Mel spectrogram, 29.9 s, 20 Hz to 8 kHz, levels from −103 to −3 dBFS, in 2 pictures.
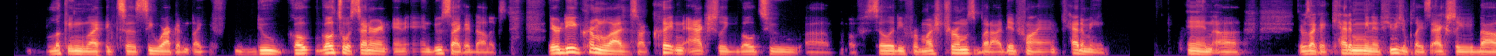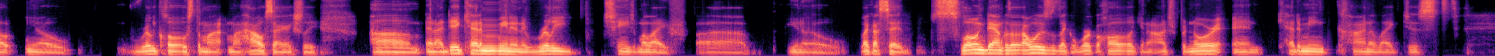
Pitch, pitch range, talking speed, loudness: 100 Hz, 90-115 Hz, 185 wpm, -19 LUFS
